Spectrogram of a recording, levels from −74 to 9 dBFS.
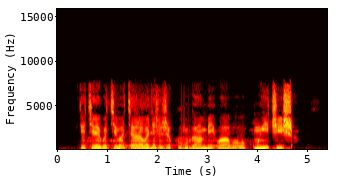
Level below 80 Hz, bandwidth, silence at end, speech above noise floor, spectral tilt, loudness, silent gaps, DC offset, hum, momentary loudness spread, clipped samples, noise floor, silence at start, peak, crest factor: -48 dBFS; 8 kHz; 0.7 s; 43 dB; -4 dB/octave; -17 LUFS; none; under 0.1%; none; 11 LU; under 0.1%; -61 dBFS; 0.45 s; 0 dBFS; 18 dB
